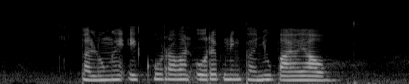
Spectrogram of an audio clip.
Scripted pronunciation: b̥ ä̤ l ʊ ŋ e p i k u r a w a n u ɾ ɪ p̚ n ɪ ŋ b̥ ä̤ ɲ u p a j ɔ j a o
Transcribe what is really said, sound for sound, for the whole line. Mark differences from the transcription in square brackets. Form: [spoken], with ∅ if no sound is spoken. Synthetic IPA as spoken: b̥ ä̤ l [u] ŋ e [ʔ] i k u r a w a n u ɾ ɪ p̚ n ɪ ŋ b̥ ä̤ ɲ u p a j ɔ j a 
